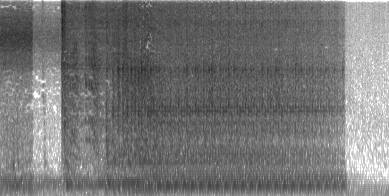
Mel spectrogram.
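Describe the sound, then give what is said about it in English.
A tractor engine cranks briefly, catches and starts, then settles into a loud, steady idle with a low rhythmic rumble for a few seconds before cutting off abruptly. No one speaks. “And I just hope that our family can do what this tractor does and learn to cultivate plant, grow, and let God give the increase.”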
